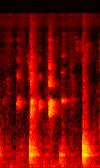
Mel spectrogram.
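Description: Whiteboard marker squeaking against the board in several short strokes while writing, each squeak a brief high steady tone.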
